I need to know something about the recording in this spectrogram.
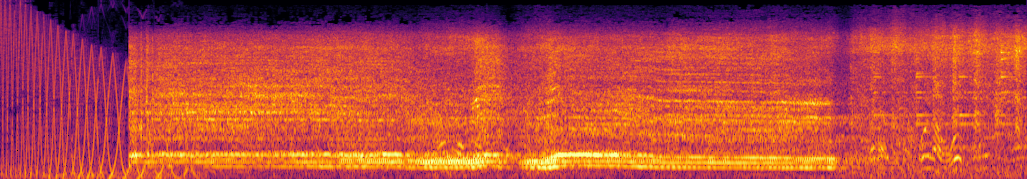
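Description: Steam engine's multi-chime whistle blowing one long blast of about seven seconds, several tones sounding together over a hiss of steam, the pitch sagging briefly midway. Before it, about a second of rapid clicking.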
